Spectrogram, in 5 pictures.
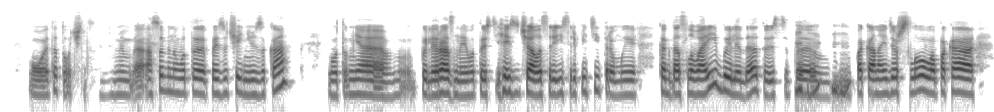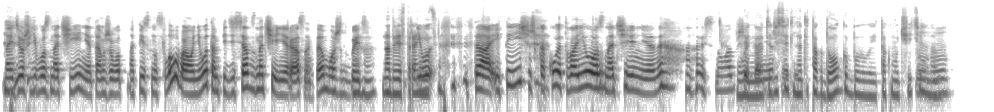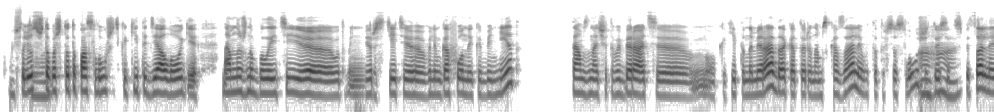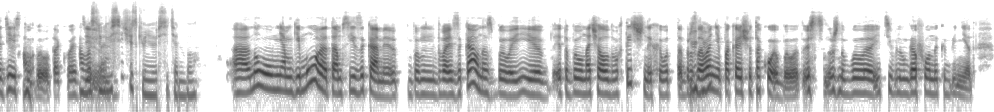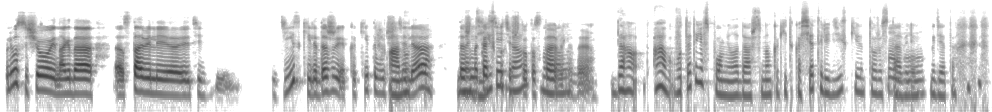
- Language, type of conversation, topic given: Russian, unstructured, Как интернет влияет на образование сегодня?
- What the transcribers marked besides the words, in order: unintelligible speech; grunt; laughing while speaking: "я изучала"; chuckle; tapping; chuckle; chuckle; other background noise; laughing while speaking: "то есть нужно"; chuckle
